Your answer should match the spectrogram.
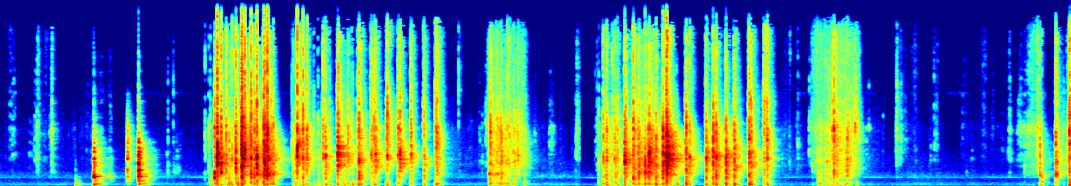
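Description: Tarot cards are shuffled in several quick riffling bursts of crisp, papery flutter, separated by short silent pauses, with no voices.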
